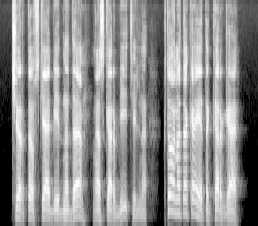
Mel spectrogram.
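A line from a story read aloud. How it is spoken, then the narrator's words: Snorting. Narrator (Russian): Пулли фыркнула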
